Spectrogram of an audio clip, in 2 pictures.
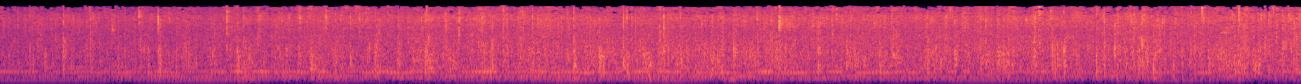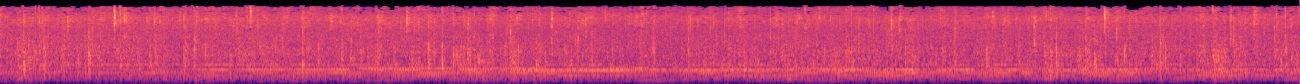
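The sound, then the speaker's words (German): Rain falls steadily across the landscape in a dense, even hiss of countless drops that keeps the same level throughout, with a soft sustained musical drone beneath. “Der Regen verhüllt die Landschaft und lässt sie weich und friedlich”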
